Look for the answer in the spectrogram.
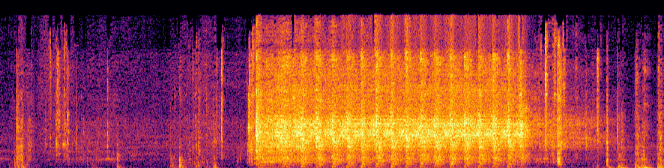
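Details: Acura RSX with a Sirimoto flex fuel kit newly installed, after changing injector size in the map: about three seconds of even starter cranking that never fires. No start; the bought injectors were bad.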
